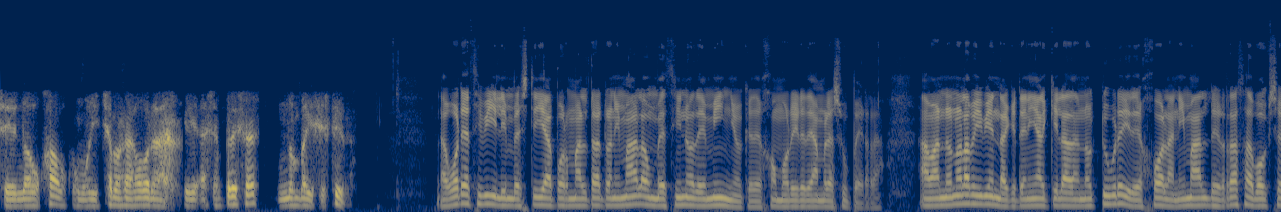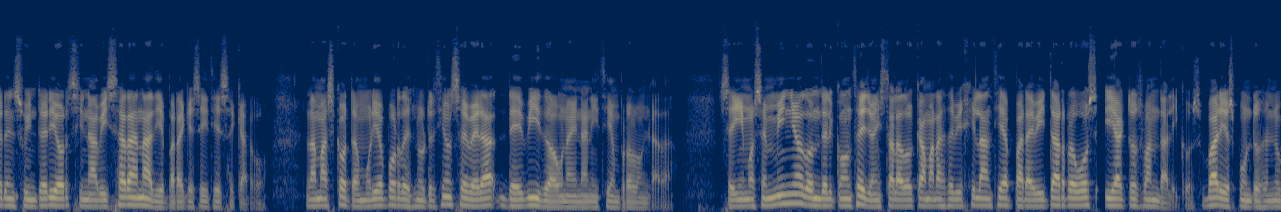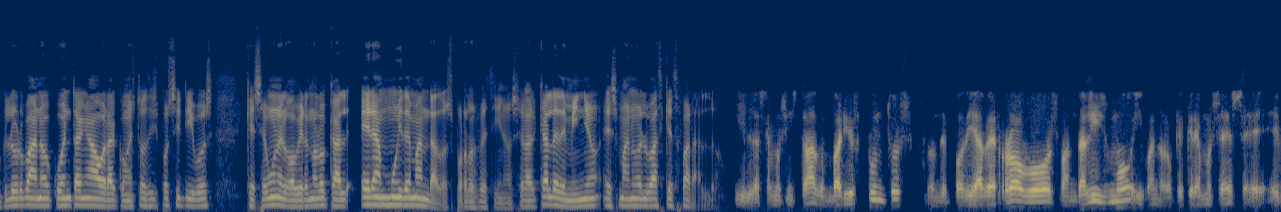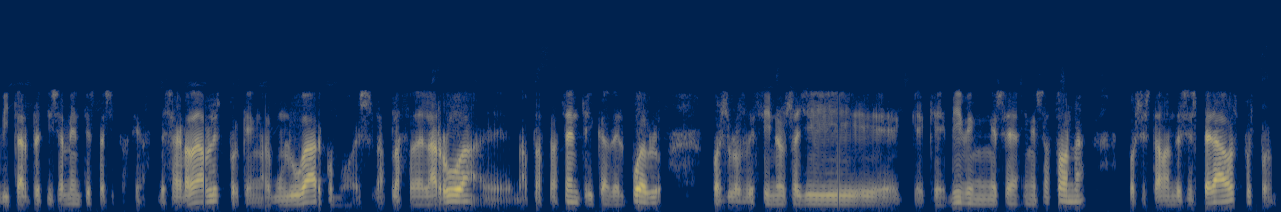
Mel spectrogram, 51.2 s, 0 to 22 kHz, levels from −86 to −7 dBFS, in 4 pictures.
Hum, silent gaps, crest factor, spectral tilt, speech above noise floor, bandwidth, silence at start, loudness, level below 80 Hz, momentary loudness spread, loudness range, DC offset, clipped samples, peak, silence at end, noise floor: none; 39.95-40.00 s, 45.45-45.49 s, 49.66-49.71 s, 50.40-50.46 s; 22 dB; -5.5 dB/octave; 31 dB; 10 kHz; 0 s; -34 LUFS; -70 dBFS; 14 LU; 5 LU; under 0.1%; under 0.1%; -12 dBFS; 0.1 s; -66 dBFS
